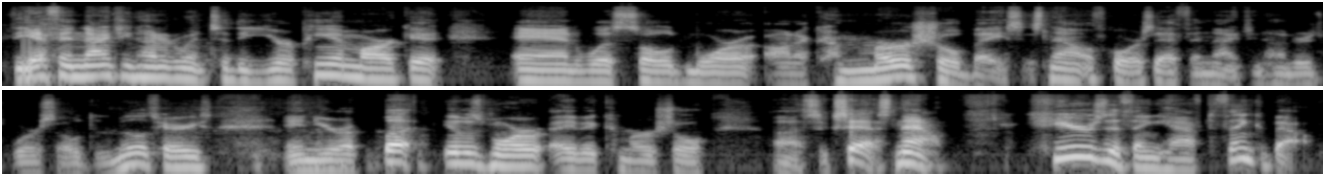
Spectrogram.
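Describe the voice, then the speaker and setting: A man's voice: medium pitch, expressive, brisk, dry recording. A man hosts a live firearms show in an easygoing, rambling manner, backing up to correct himself and letting mild swears slip. His voice sits in an ordinary middle register. The sound is close and dry, with no room around it. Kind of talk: casual live-stream history talk.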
